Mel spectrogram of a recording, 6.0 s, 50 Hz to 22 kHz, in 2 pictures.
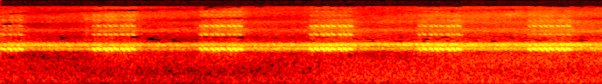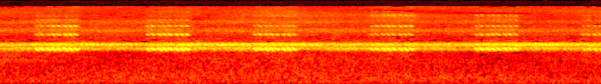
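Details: Cricket chirping in 8D binaural audio meant for stress relief: eleven crisp, high pulses at an even pace of nearly two per second, with a constant ringing hum underneath.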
